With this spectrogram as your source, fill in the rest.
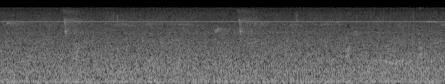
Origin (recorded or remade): recorded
